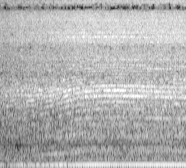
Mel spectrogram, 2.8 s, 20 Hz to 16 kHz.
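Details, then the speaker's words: 1993 Ford F-150 V8 idle surges up and back down, erratic searching idle, also fast idle at 35 mph off throttle, no codes; owner first suspected O2 sensor, fixed by replacing the throttle position sensor. "93 F-150, listen to the idle. Hear how it's kicking up? Then it's going back down."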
